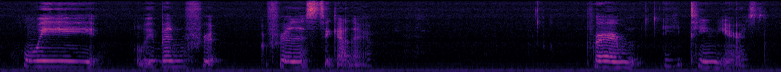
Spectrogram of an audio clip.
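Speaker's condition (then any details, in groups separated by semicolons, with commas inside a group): Cerebral palsy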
